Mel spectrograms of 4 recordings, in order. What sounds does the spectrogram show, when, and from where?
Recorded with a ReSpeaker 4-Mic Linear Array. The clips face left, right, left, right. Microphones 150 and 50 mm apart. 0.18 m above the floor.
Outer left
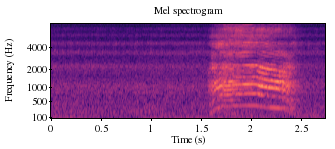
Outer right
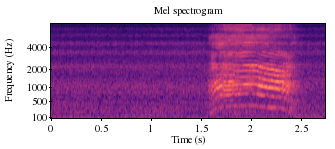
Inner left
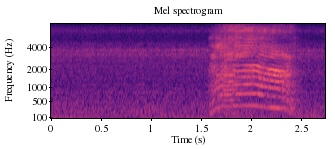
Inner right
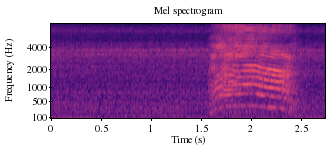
1.6 s a cat meowing: 5° right (ahead or behind), 0.7 m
